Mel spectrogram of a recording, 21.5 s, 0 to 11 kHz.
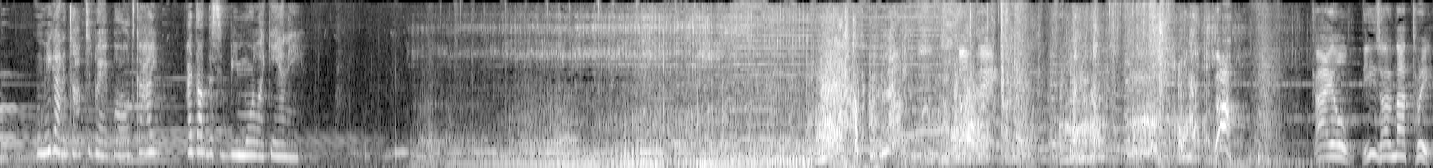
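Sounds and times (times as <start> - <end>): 
speech: 0.8 - 4.6, 21.2 - 21.4
fluffy dog growling and barking: 6.0 - 18.7.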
